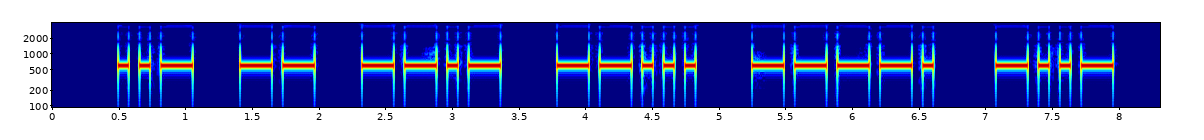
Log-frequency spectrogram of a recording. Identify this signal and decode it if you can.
Morse code, heard as a keyed tone, about 15 wpm, spaced as for 12 wpm, 600 Hz. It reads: UMQ79X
